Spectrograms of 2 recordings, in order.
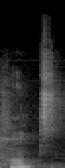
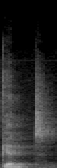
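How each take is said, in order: First: The name begins with an H-like sound. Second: The name begins with a hard G sound. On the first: This is how the locals say it. The speaker calls it right. "And it was called Hanth" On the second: This is how an English speaker says it. The speaker calls it wrong. "I pronounced the place I went to as Ghent"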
